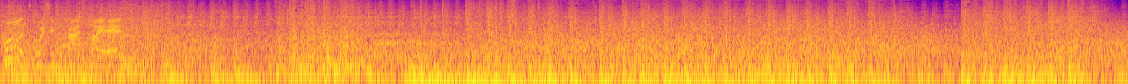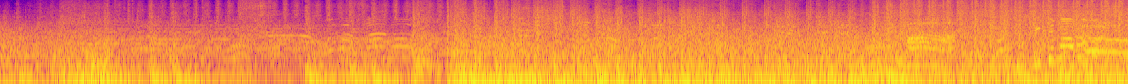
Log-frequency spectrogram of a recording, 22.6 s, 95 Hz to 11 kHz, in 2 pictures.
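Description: Continuous heavy gunfire in the video game Max Payne 3, with rapid bursts of automatic shots, bullets whizzing past and crashing impacts, loud and nearly unbroken with a brief lull near the middle.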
